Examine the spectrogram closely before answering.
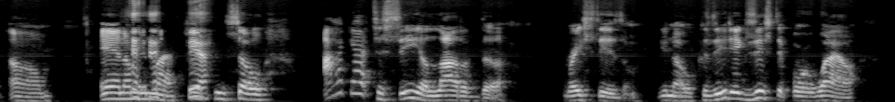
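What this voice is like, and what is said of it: Southern American accent. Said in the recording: “I was born in the South, as you can tell by the accent.”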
